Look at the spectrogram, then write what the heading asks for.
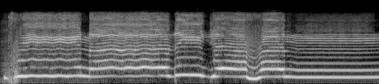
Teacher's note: di situ ada nun nih di tasydid, maka bunyinya hunnah.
